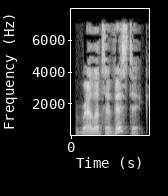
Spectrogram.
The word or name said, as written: relativistic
